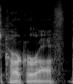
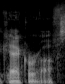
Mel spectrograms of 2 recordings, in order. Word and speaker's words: Karkaroff: It is Karkaroff, but, you know, it's hard for me because in the movies they say Kakarov. So it is Karkaroff. He sees Karkaroff, and they probably even say it right in the movies, but they say it so quickly you can't hear that R, I suppose, and realizes that he's probably there doing some scouting so he can give Victor Krum some early information, right? – Yeah, some hints about the first task.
